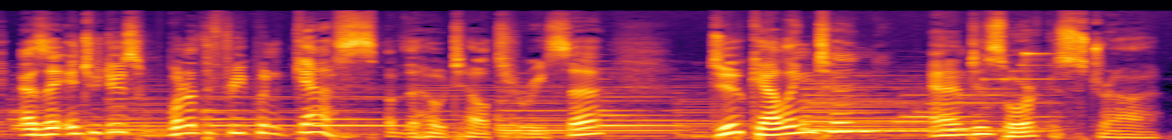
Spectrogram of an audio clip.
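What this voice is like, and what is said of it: Smooth jazz DJ radio voice. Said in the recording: “put on my jazz voice... I was a jazz DJ in college, so I have a jazz voice.”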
